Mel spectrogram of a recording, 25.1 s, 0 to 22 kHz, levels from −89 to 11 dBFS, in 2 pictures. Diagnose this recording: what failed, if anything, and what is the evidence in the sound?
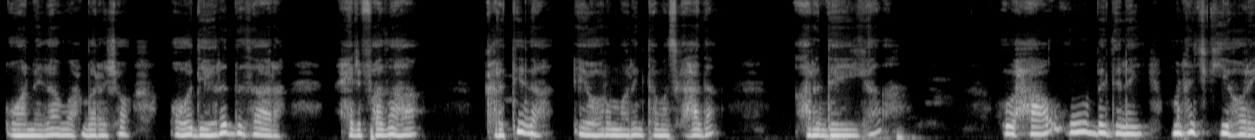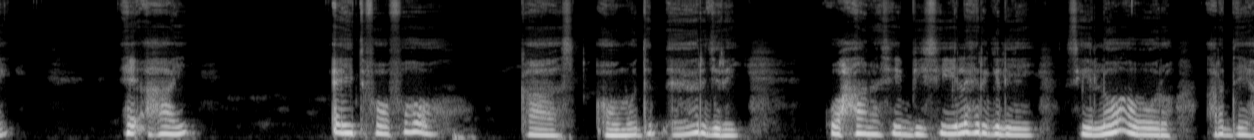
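Nothing failed at any stage.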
